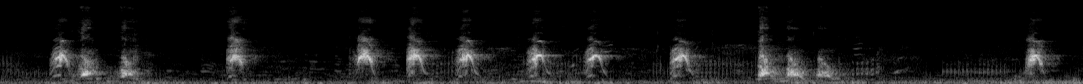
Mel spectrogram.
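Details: Chihuahua in Burgerveen barking to guard an eel sandwich, around fifteen piercing short yaps, some doubled into rapid bursts with a growly lower edge, separated by brief pauses against a soft low hum.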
